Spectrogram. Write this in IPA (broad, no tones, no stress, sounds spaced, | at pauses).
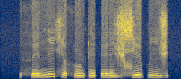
θ e n ĩ ç ʌ θ ũ ʈ ẽ ʔ e ɾ ẽ ʒ ɕ e p ĩ ʒ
